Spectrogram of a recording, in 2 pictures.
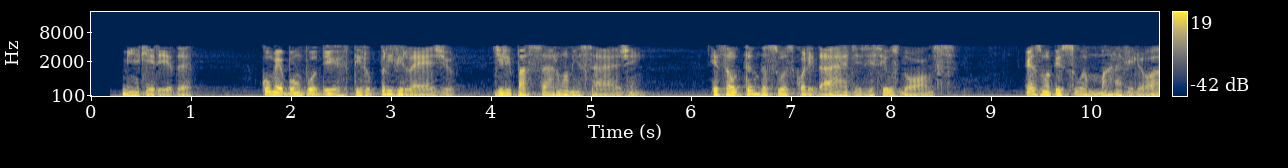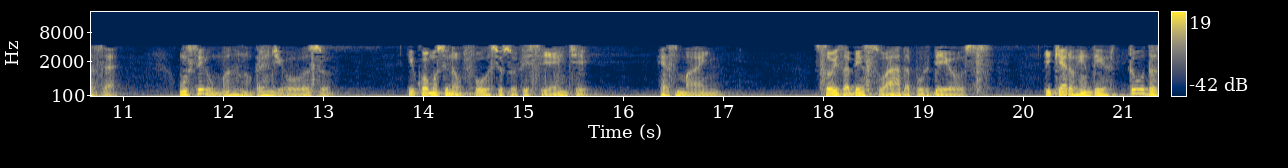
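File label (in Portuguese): ESPOSA, masculino; Dia das Maes; Telemensagens 2017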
